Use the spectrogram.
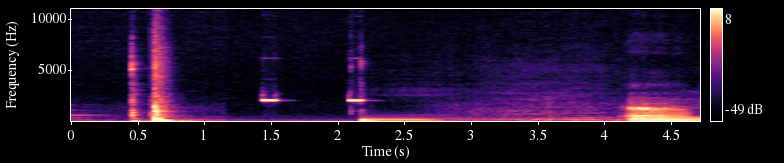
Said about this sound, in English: Pop it in the microwave here.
